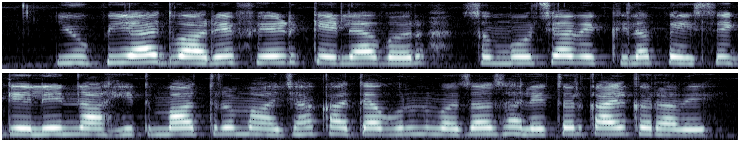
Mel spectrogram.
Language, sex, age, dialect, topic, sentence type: Marathi, female, 18-24, Standard Marathi, banking, question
